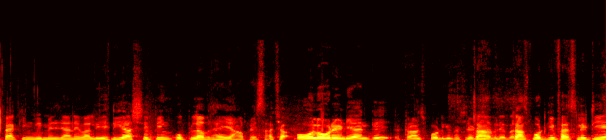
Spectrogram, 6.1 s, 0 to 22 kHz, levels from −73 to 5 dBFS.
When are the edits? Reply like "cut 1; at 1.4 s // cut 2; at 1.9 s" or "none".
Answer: cut 1; at 1.1 s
